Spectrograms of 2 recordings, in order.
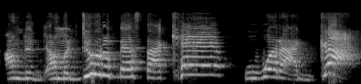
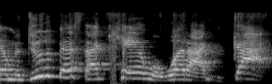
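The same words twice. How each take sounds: First: Tipsy, slurred diva line, louder and higher. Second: Said in the usual way. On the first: Retold or imitated. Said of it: "in a very, kind of a slurred [name] voice". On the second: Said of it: "for her to say".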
